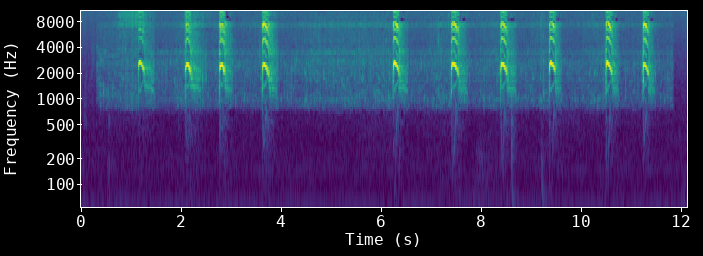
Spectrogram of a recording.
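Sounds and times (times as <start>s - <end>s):
ground woodpecker giving loud harsh squeaky calls: 1.1s - 4.0s, 6.2s - 6.6s, 7.4s - 9.7s, 10.4s - 11.6s.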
